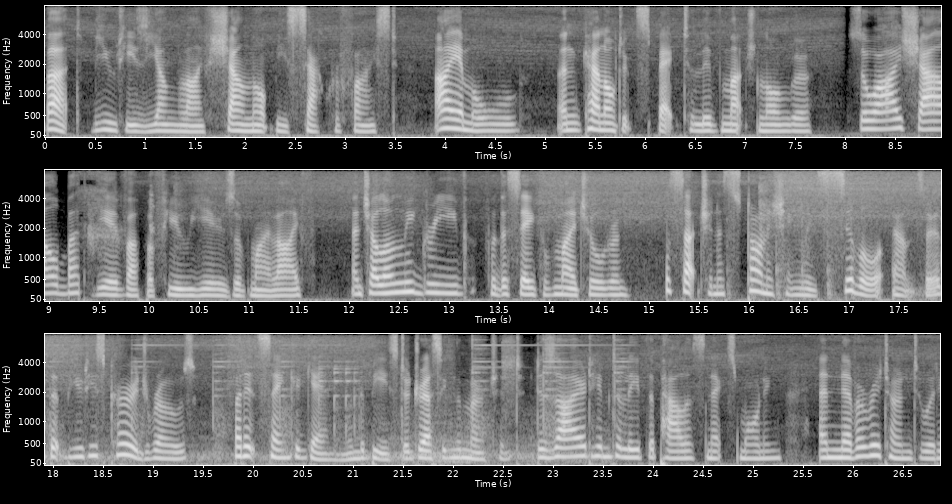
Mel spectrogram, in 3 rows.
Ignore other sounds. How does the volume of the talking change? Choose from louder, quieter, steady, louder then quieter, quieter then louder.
steady.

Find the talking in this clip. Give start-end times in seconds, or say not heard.
0.0-26.8.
